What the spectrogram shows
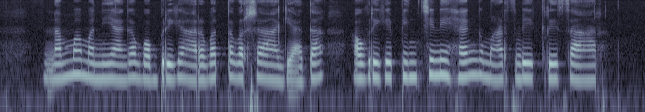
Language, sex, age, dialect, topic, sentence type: Kannada, female, 18-24, Dharwad Kannada, banking, question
